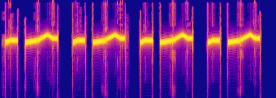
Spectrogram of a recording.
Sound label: whippoorwill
